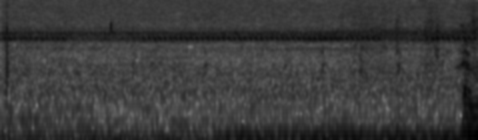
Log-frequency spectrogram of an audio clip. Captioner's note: bug noise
